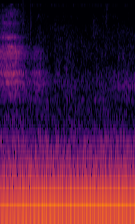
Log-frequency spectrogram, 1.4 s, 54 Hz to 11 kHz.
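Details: MK5 VW Golf or V35 Skyline, hot from a drive, after camshaft position sensor replacement and clearing a gummed-up fault: short, steady low idle, even pulse, no knocks or misses; charging reads 13.2 V running, 11.8 V sitting (battery/alternator suspected).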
